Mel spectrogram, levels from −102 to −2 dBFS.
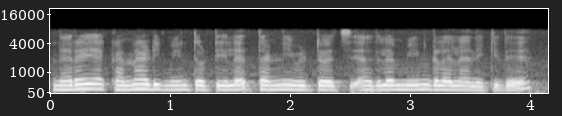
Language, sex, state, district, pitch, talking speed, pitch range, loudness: Tamil, female, Tamil Nadu, Kanyakumari, 195 Hz, 160 wpm, 190-205 Hz, -12 LUFS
